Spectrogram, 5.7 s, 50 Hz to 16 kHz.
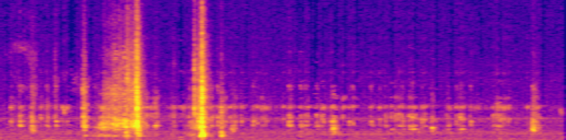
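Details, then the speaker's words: Compaq Presario 1060 retro laptop at boot: faint, irregular sharp clicks a second or so apart from the hard drive, later followed by a warning that the hard drive has a problem; failing drive. "but I can hear the hard drive clicking away"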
